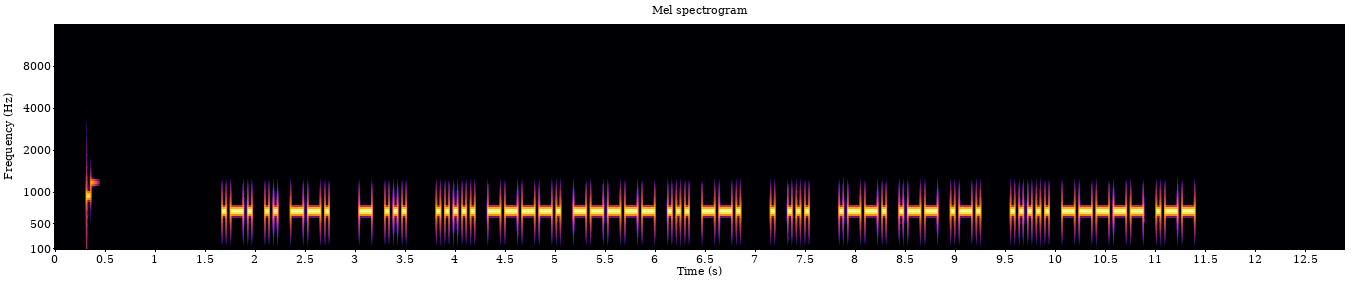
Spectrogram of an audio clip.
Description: Morse code, heard as a keyed tone, about 27 wpm, 700 Hz. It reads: RIG TS 590SG ES PWR 50W
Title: Practice QSO - Exchange 2 - Info - 28wpm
